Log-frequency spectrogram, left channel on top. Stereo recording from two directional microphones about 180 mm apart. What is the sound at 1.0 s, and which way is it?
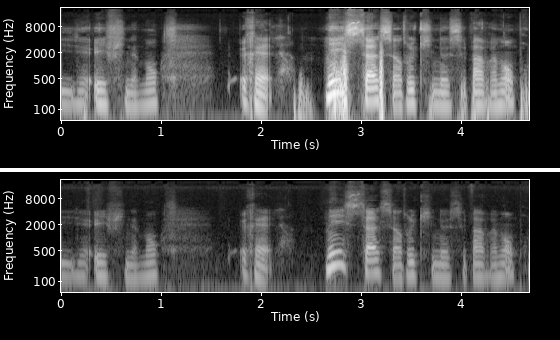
Speech, 55° left (ahead or behind).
